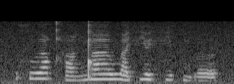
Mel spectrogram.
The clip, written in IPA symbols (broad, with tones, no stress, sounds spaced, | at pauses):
xʷ ɤː˦ qʰ a˨ ŋ͡ǃ aː˦ w a˨ fʲ ə˦˨ fʲ o˦ k m b ɤ˨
